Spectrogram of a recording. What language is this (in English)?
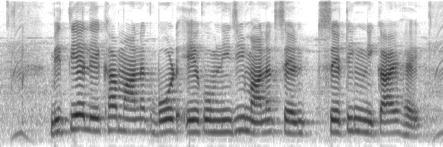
Magahi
